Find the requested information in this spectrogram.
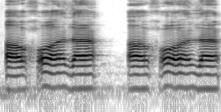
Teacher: اور آگے ہے حمزہ زبر آ، خو زبر خو، زال زبر زا، آخوذ۔ یہاں آخوذ میں خوا موٹا ہے، اور اس کی موٹے ہونے کی جو صفت ہے اس کو بھی باقی رکھ کے ہم نے پڑھنا ہے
